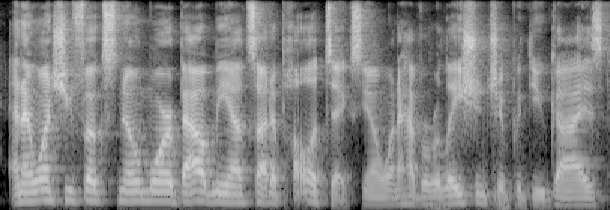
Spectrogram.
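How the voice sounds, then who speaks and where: A man's voice: medium pitch, steady tone, rapid-fire. A man in his twenties giving casual, combative political commentary to camera, talking informally with fillers and restarts. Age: 20s. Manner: mocking, combative.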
